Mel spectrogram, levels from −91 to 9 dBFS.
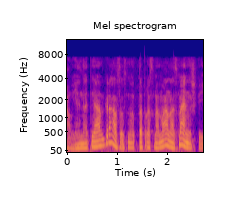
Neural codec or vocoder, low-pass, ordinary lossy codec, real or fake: codec, 16 kHz, 2 kbps, FunCodec, trained on Chinese and English, 25 frames a second; 7.2 kHz; AAC, 32 kbps; fake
